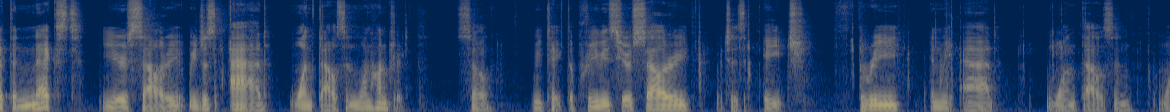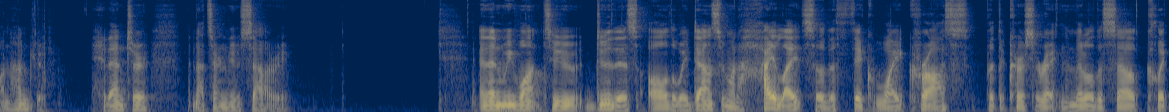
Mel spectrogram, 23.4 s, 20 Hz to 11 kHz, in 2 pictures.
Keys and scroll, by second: 2.2 =, 7.4 shift+h, 8.5 3, 9.4 shift+=, 12.1 Return.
